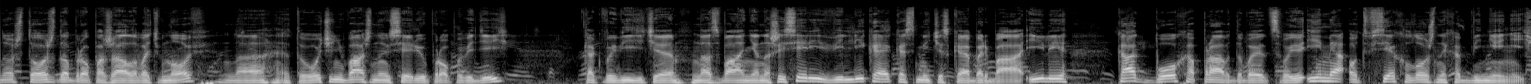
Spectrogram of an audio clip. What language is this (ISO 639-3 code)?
rus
